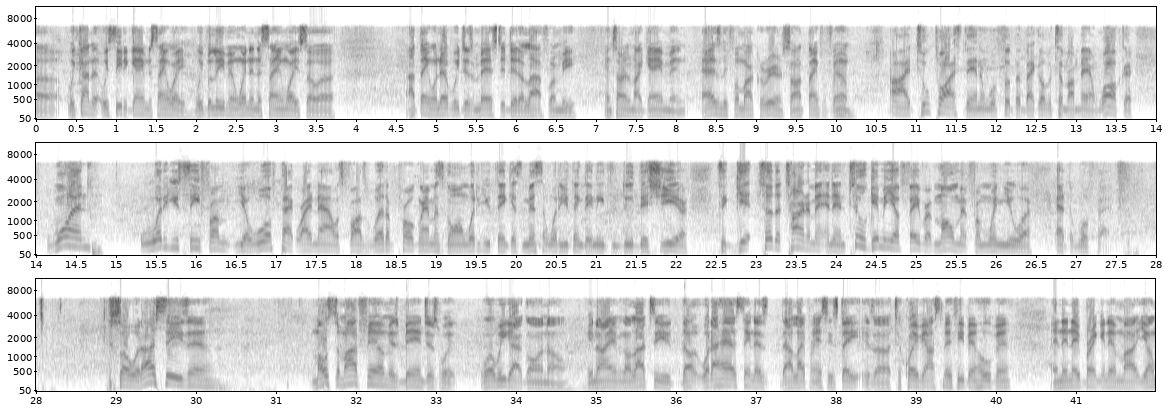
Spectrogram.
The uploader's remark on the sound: joins the show live from the cornucopia event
